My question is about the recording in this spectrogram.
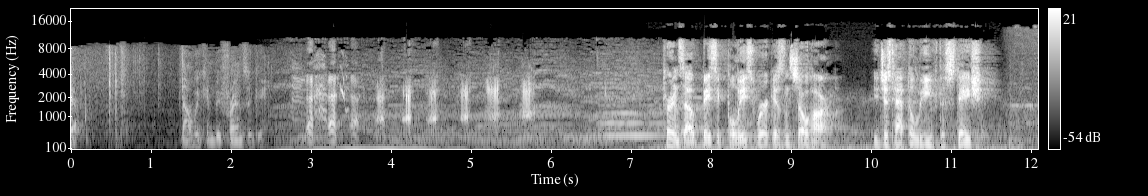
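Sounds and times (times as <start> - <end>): low steady drone: 2.5 - 12.0
man's raspy cackling laugh: 2.8 - 6.0.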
